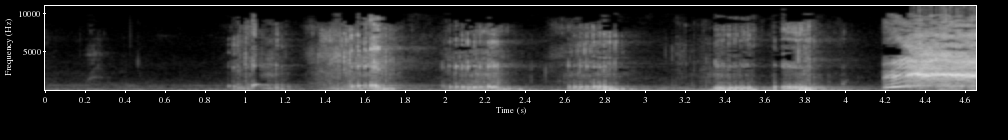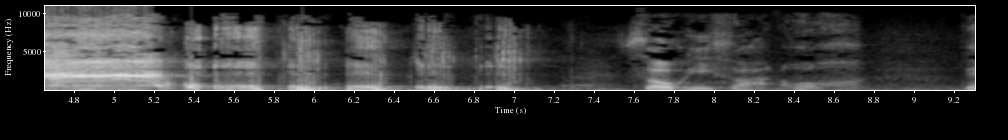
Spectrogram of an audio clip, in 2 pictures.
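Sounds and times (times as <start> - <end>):
person imitating pigs oinking: 0.9 - 4.5, 5.3 - 7.4
loud drawn-out imitated pig squeal: 1.0 - 6.2
speech: 7.6 - 9.3.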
